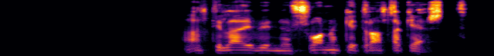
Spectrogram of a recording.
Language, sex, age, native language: Icelandic, male, 50-59, Icelandic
